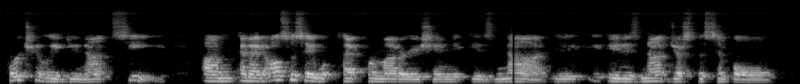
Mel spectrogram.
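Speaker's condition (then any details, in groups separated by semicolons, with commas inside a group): No condition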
